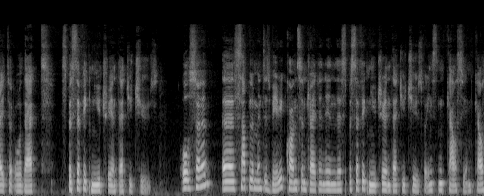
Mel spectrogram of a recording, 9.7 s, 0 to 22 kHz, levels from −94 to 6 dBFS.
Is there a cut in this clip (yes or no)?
yes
